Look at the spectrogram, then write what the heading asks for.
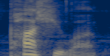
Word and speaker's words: Pashua: But for you guys, I'm just showing you how you would actually say the name. So this character's name that I gave her is Pashua.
